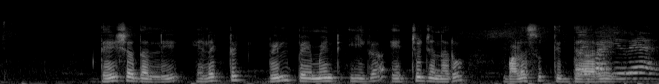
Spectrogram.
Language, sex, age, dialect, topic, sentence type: Kannada, male, 25-30, Mysore Kannada, banking, statement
